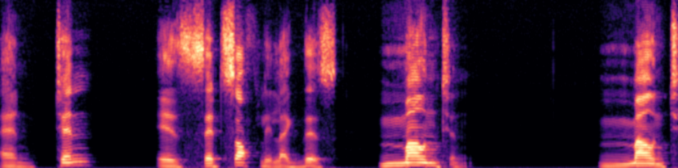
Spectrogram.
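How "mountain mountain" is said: mountain, first syllable stressed. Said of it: "more stress is laid on mound".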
